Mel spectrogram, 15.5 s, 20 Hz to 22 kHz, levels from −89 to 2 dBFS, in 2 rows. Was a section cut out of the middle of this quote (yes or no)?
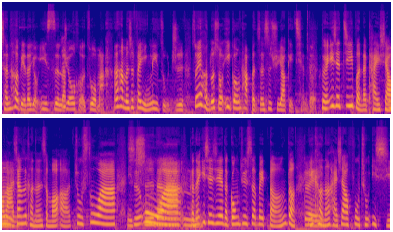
yes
